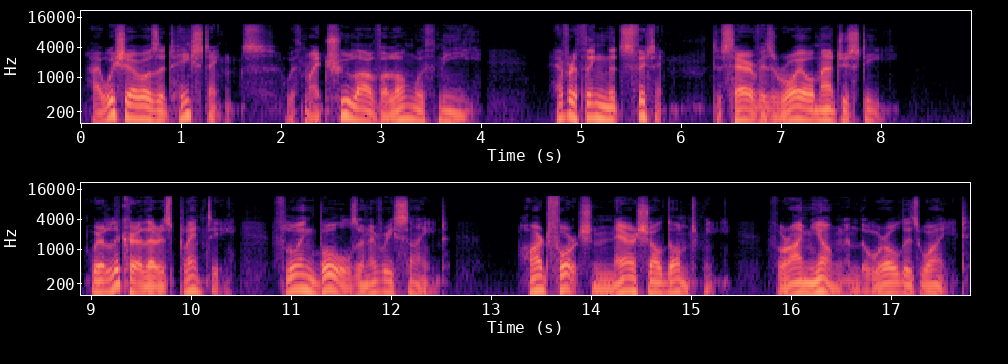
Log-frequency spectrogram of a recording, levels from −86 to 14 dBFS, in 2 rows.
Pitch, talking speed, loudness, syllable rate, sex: 110 Hz, 150 wpm, -16 LUFS, 4.5 syllables/s, male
